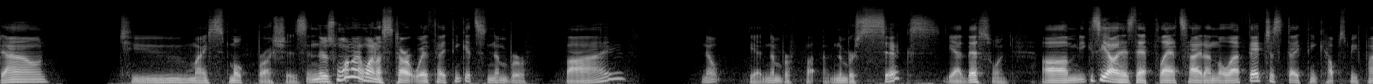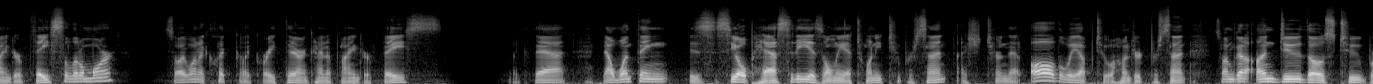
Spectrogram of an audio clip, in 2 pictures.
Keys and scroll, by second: 26.7 super+z.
